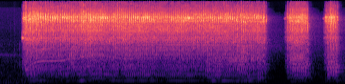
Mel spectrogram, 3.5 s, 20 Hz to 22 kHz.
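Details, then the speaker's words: 1973 Chevy C20 Custom Deluxe 3/4-ton pickup, transmission pan gasket replacement: power driver buzzes steadily, then short bursts as the pan bolt snugs down and the note changes when it seats, snugged not cranked to avoid splitting the gasket. "You hear that? That noise? That means it just seated."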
